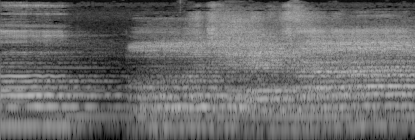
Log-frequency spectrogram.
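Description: Music: a slow vocal chant in long held notes, with a new, fuller note coming in about a second in.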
